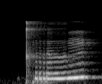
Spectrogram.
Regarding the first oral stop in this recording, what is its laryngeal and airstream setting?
aspirated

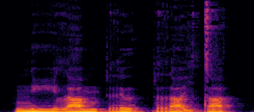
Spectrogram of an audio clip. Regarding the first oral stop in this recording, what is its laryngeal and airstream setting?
plain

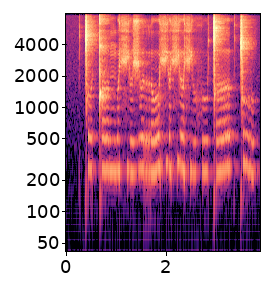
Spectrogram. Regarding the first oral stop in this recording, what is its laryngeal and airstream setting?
click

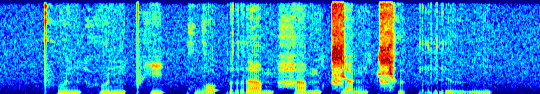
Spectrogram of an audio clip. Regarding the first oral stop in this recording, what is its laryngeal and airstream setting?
aspirated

